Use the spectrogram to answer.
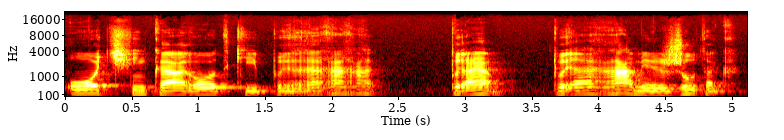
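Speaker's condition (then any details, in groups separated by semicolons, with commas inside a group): Stuttering, mild; persistent stutter, unable to get rid of it; stand-up comic, opens sets with jokes warning about stutter; slight stutter, sound and part-word repetitions, blocks, fillers, self-interruptions; repeated sounds, prolonged sounds, blocks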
